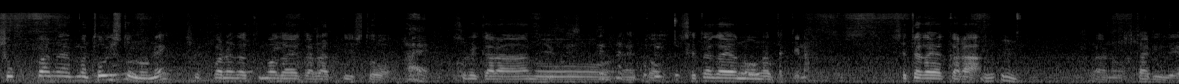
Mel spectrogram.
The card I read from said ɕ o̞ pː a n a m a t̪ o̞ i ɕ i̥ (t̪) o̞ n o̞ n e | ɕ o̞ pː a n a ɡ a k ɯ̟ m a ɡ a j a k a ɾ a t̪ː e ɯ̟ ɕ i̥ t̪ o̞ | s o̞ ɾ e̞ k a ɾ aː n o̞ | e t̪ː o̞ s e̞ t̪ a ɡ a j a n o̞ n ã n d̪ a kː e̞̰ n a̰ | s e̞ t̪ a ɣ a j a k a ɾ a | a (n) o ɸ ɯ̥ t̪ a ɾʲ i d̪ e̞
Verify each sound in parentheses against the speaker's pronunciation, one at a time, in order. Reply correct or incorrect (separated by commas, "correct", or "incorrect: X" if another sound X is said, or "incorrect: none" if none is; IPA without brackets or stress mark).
correct, correct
